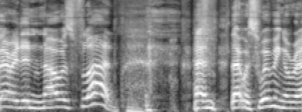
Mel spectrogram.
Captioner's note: both laugh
